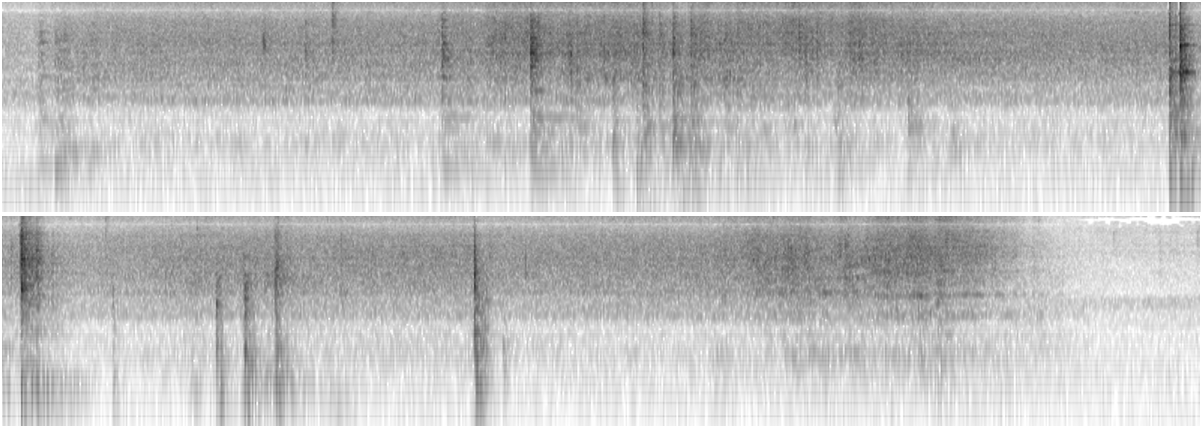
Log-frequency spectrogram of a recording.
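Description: Onions and celery sizzling in butter in a stainless steel soup pot, stirred with a spoon, with a few sharp knocks of utensil on pot about eight to eleven seconds in. The sizzling stops abruptly shortly before the end.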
